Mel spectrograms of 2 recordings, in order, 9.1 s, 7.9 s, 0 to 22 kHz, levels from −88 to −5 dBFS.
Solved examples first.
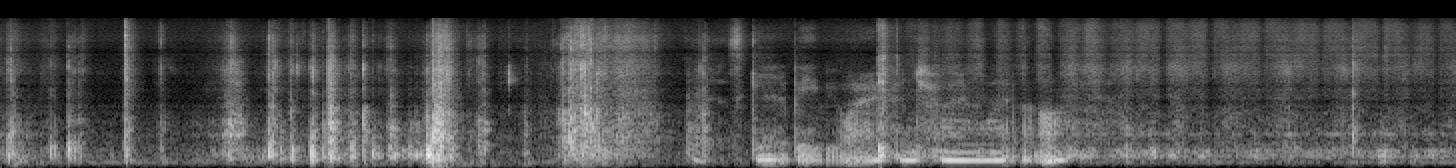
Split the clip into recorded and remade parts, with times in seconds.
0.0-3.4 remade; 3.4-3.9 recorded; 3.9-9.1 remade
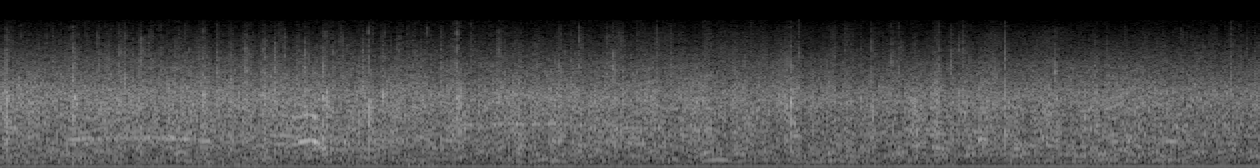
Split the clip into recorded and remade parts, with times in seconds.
0.0-4.0 recorded; 4.0-5.4 remade; 5.4-6.0 recorded; 6.0-6.8 remade; 6.8-7.9 recorded

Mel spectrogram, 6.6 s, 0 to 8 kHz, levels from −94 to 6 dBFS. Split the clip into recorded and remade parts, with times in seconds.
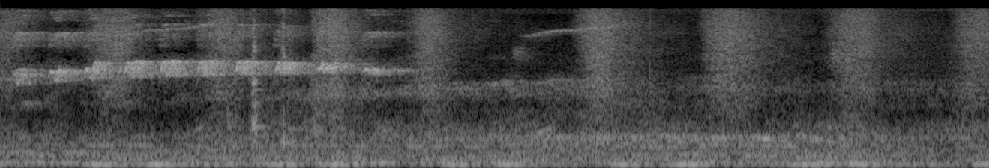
0.0-5.7 recorded; 5.7-6.6 remade

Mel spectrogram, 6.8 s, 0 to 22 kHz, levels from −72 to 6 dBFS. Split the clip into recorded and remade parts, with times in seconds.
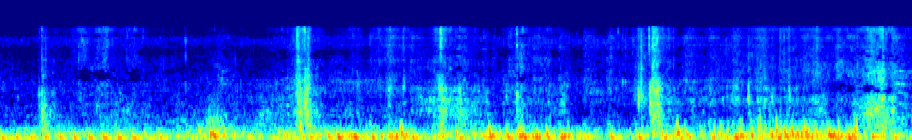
0.0-2.5 recorded; 2.5-3.4 remade; 3.4-4.7 recorded; 4.7-6.3 remade; 6.3-6.8 recorded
